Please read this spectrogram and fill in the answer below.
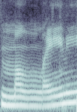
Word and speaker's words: Mulaney: Just for the record, it is Mulaney. It rhymes with Delaney.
